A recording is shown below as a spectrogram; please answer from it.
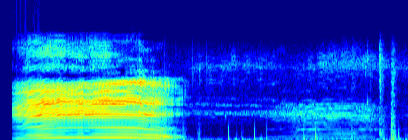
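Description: A loud, drawn-out moo that drops in pitch as it ends, followed about three seconds in by a fainter, shorter moo.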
